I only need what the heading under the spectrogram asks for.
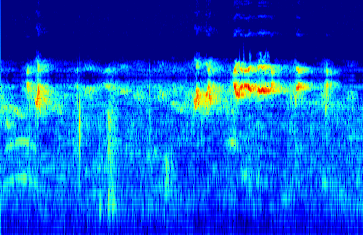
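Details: Oriental magpie-robin whistling in scattered short notes, then a louder run of held, warbling whistles near the end, with faint lower chirps and little other noise.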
